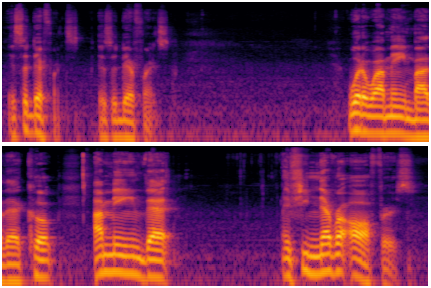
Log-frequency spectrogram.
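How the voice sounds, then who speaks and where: A man's voice: fairly low pitch, a little slow, pauses often. A man hosting a podcast, giving dating advice in a casual monologue, repeating his key lines for emphasis and chuckling to himself. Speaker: podcast host.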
